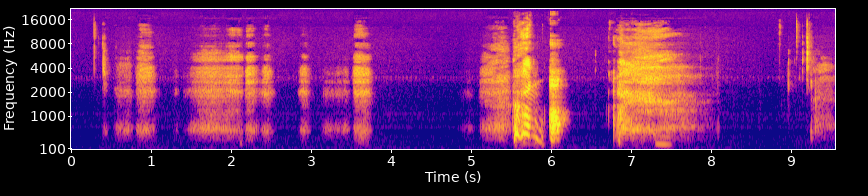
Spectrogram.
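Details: Quiet build-up breaths, then a couple of sharp, deliberately held-back sneeze bursts and a long breath out, performed on request; stifled sneezing.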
